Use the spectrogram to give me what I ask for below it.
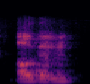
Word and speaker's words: Ogham: For example, long story short, but I tend to say Ogham because that's the modern Irish and modern Scottish Gaelic pronunciation. In the 8th, 9th century, you would have said Ogham.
